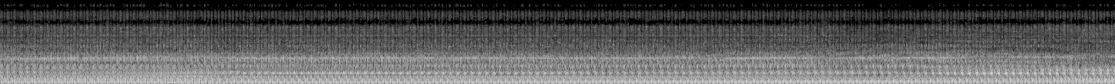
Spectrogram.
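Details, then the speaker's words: 1982 Silver Eagle tour bus, Detroit 6V92 diesel, parked 6-10 years, fired first try on a small battery; steady, even low drumming idle with no knocks or rattles, oil pressure up and air building quickly; normal idle. "so it appears everything's operational up here i can't believe she started that good"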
